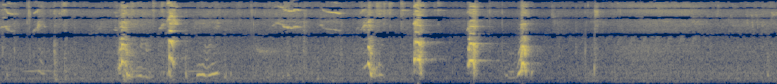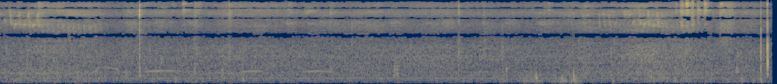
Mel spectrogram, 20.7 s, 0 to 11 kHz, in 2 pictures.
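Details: Four-year-old pet Dobermann at play with 9-week-old puppies: a burst of sharp, short barks and high yips crowds the first seven seconds, then the room goes quiet apart from faint soft whines and a low steady hum.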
